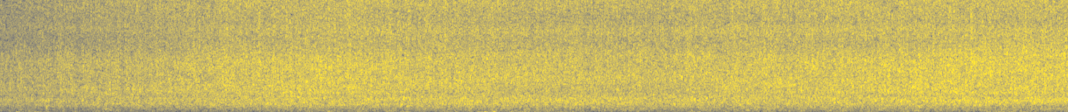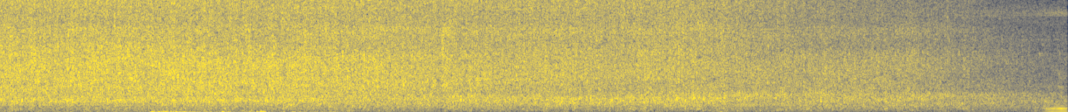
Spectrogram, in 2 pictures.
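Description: Loud, continuous rush of a fast-flowing stream swollen by heavy rain in the Konkan countryside, a full roaring wash that stays steady throughout with no voices.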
